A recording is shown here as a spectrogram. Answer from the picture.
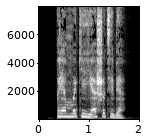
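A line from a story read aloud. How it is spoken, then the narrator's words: Smirking snort. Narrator (Russian): хмыкнула я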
